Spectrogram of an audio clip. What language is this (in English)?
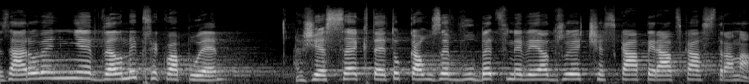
Czech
